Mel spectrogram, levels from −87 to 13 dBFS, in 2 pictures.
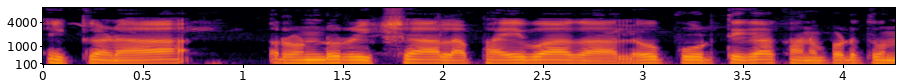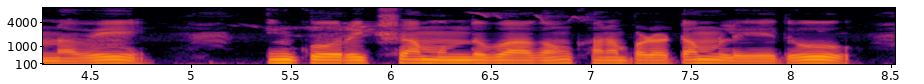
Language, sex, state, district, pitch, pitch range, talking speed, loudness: Telugu, male, Telangana, Mahabubabad, 120 Hz, 115-130 Hz, 90 wpm, -16 LUFS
